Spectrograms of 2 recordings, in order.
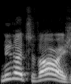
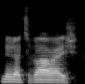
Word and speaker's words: Nuno Tavares: money on who knows new notes of orange I'm forgetting about you're right here here I'm sorry I mispronounced that um but uh yes Nuno Tavares I don't necessarily see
